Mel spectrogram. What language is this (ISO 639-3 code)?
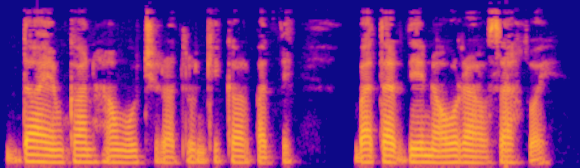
pus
